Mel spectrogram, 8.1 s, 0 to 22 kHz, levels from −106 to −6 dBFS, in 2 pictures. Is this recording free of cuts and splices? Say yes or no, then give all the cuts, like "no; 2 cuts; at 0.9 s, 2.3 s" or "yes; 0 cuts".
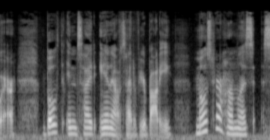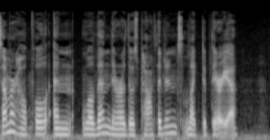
yes; 0 cuts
